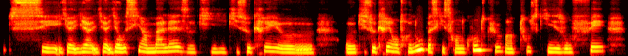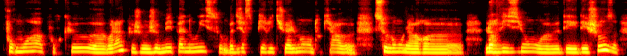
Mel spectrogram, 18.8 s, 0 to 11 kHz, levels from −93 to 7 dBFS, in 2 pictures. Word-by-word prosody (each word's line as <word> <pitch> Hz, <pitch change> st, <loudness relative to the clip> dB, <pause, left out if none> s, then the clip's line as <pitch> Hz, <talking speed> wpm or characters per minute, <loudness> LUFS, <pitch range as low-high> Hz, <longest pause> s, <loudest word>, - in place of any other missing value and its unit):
c'est 415 Hz, -, +6 dB
il 175 Hz, -2 st, -2 dB
y -, -, +2 dB
a -, -, +2 dB
il 160 Hz, 0 st, 0 dB
y 180 Hz, -, +3 dB
a 175 Hz, -, 0 dB
il 175 Hz, +5 st, 0 dB
y -, -, +3 dB
a 180 Hz, -, +4 dB
aussi 185 Hz, +5 st, +1 dB
un 185 Hz, -, -2 dB
malaise 185 Hz, -1 st, -2 dB
qui 165 Hz, -1 st, -8 dB
qui 165 Hz, -, -8 dB
se 175 Hz, -, -2 dB
crée, 195 Hz, +1 st, -1 dB
heu, 150 Hz, -2 st, -2 dB, 0.5 s
heu, 160 Hz, 0 st, 0 dB
qui 155 Hz, -, -2 dB
se 190 Hz, -, +2 dB
crée 220 Hz, +4 st, +1 dB
entre 180 Hz, -1 st, -4 dB
nous 260 Hz, +8 st, +9 dB
parce 180 Hz, -11 st, 0 dB
qu'ils -, -, -3 dB
se -, -, -1 dB
rendent 165 Hz, -1 st, -3 dB
compte 260 Hz, +5 st, +6 dB, 0.2 s
que 205 Hz, -, -5 dB
ben 160 Hz, -2 st, -4 dB
tout 205 Hz, -, -9 dB
ce -, -, -4 dB
qu'ils 175 Hz, -2 st, -4 dB
ont 165 Hz, 0 st, -3 dB, 0.2 s
fait 215 Hz, 0 st, -1 dB, 0.4 s
pour 195 Hz, -2 st, -2 dB
moi 200 Hz, +1 st, -4 dB
pour 460 Hz, -, -16 dB
que, -, -, -7 dB
heu, 185 Hz, -5 st, +1 dB
voilà 200 Hz, +10 st, +1 dB
que 180 Hz, -, -5 dB
je 165 Hz, 0 st, -1 dB
je 165 Hz, +3 st, 0 dB
m'épanouisse, 195 Hz, +3 st, -3 dB
on -, -, -4 dB
va -, -, -1 dB
dire, 175 Hz, +3 st, -4 dB
spirituellement 175 Hz, +1 st, -2 dB
en -, -, -5 dB
tout 160 Hz, -, -12 dB
cas, 175 Hz, -1 st, -4 dB
heu, 160 Hz, -, -3 dB, 0.3 s
selon 180 Hz, -2 st, +4 dB
leur, 160 Hz, -2 st, +2 dB
heu, 150 Hz, -, -2 dB, 0.3 s
leur 180 Hz, -1 st, +7 dB
vision, 180 Hz, 0 st, -2 dB
heu, 155 Hz, +1 st, -1 dB
des 160 Hz, +1 st, +2 dB
des 170 Hz, +1 st, +3 dB
choses. 240 Hz, -2 st, +5 dB
180 Hz, 200 wpm, -20 LUFS, 165-195 Hz, 0.5 s, nous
